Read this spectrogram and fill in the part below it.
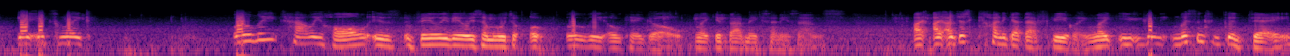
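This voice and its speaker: A woman talks at a moderate pace while noticeable noise runs in the background. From Canada. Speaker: gaming streamer. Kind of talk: casual chat. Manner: halting, many fillers and repetitions.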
